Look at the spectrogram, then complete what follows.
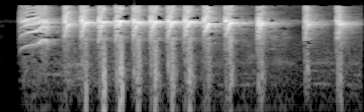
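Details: Olive-backed sunbird (kolibri kelapa) singing vigorously, recorded to draw other birds into song: a raspy opening note, then a fast, even run of about a dozen piercing high ticks, briefly paused and resumed.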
